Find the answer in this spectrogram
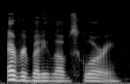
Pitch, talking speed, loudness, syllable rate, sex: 165 Hz, 140 wpm, -22 LUFS, 8.2 syllables/s, female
